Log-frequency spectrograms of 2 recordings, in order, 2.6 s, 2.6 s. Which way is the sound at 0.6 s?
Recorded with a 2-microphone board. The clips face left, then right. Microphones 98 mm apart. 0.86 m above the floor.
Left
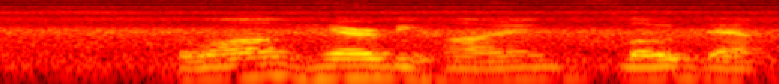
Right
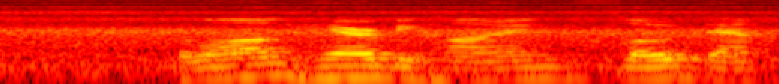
5° left (ahead or behind).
